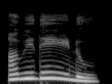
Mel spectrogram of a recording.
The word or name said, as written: ಅವಿದೆಯಿಡು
